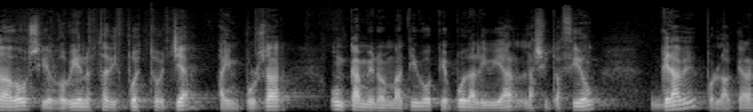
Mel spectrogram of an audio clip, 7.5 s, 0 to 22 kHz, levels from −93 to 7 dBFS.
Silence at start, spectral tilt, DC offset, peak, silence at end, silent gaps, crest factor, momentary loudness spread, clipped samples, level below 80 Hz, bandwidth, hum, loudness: 0 s; -5 dB/octave; under 0.1%; -4 dBFS; 0 s; none; 22 dB; 9 LU; under 0.1%; -68 dBFS; 15.5 kHz; none; -25 LUFS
